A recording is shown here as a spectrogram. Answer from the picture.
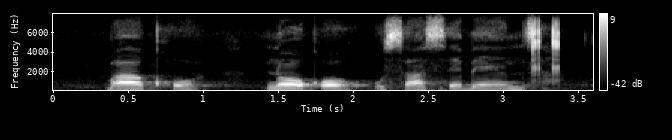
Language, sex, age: Xhosa, female, 21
